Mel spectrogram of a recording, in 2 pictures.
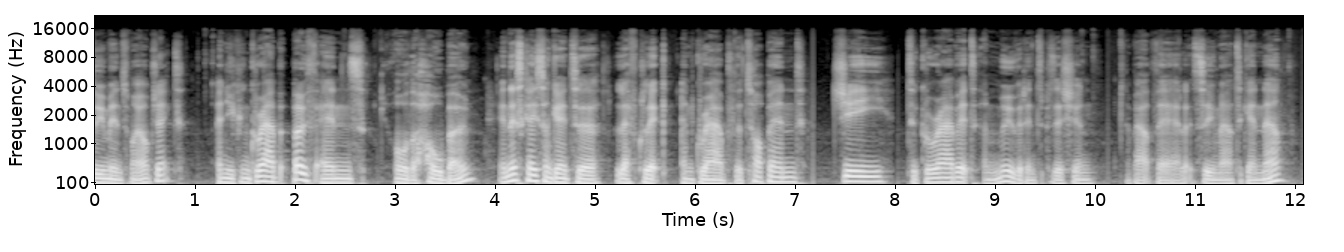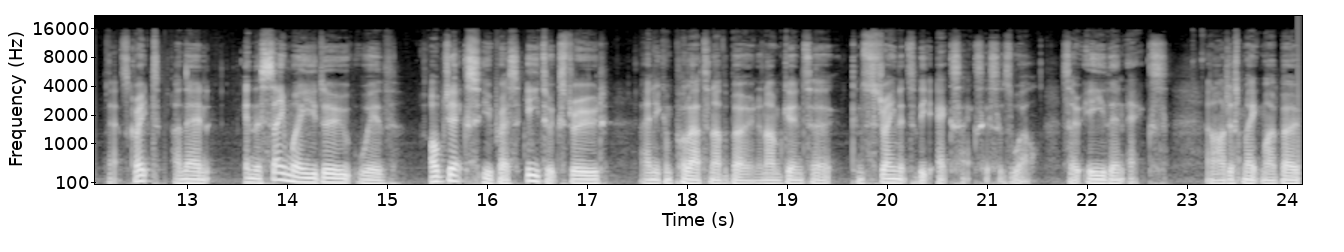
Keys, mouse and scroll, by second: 1.2 click, 2.2 click, 2.6 click, 7.2 g, 10.1 click, 10.9-12.0 scroll down 1, 12.0-17.5 shift+middle drag, 16.5 e, 23.1 middle click, 23.3 click, 24.0 e.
